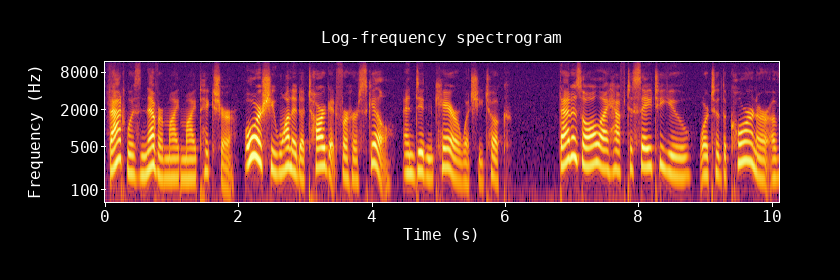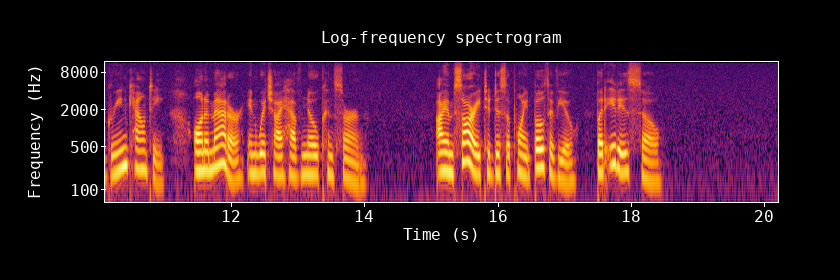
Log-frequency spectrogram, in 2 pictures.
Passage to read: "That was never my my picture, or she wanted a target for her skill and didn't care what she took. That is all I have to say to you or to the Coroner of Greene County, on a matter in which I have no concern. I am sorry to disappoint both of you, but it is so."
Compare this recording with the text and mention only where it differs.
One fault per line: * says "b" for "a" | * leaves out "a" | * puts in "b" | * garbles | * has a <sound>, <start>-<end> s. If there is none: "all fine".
all fine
